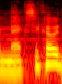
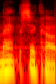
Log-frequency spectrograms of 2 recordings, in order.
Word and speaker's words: Mexico: That's why we say Mexico different in Spanish and in English. Yay. Oh, I didn't even think about that. Make a Oh, the X in Mexico is an H sound.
